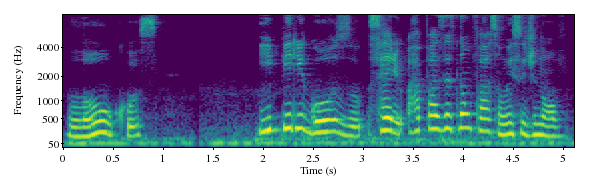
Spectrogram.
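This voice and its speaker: A woman's voice: on the high side, expressive, measured pace, warm tone, breathy edge. A woman with a Brazilian accent voicing a brash, foul-mouthed, indignant teenage boy in an audiobook story. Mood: reproving.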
